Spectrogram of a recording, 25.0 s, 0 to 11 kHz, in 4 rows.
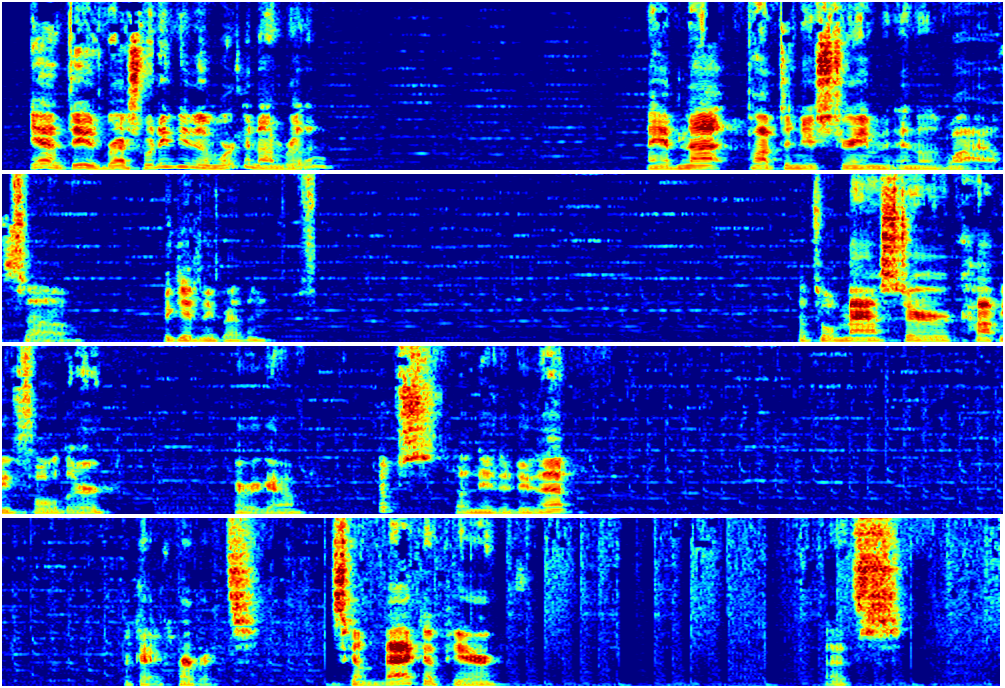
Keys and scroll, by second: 15.1 Escape.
